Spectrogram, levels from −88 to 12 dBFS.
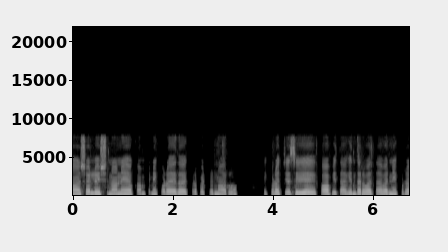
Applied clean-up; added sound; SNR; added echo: none; none; none; none.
